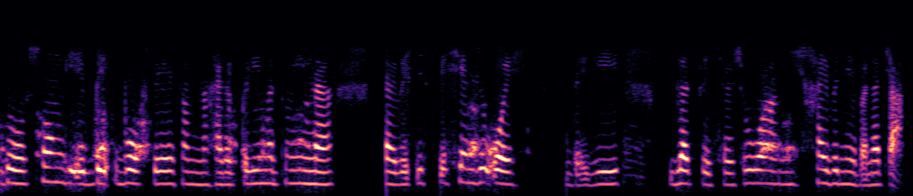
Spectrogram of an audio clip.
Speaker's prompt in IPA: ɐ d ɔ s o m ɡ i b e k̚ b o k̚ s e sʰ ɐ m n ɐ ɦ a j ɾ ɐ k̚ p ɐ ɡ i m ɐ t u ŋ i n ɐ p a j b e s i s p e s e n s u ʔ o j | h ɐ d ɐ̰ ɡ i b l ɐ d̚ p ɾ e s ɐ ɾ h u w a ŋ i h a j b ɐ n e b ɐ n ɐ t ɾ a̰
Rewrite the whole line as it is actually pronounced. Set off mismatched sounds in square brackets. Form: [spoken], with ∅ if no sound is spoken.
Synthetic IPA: ɐ d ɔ s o [ŋ] ɡ i b e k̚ b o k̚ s e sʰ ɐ m n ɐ ɦ a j ɾ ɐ k̚ p ɐ ɡ i m ɐ t u ŋ i n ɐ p a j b e [t] i s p e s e n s u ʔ o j | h ɐ d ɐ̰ ɡ i b l ɐ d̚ p ɾ e s ɐ ɾ [s] u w a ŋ i h a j b ɐ n e b ɐ n ɐ t ɾ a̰

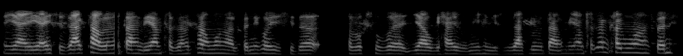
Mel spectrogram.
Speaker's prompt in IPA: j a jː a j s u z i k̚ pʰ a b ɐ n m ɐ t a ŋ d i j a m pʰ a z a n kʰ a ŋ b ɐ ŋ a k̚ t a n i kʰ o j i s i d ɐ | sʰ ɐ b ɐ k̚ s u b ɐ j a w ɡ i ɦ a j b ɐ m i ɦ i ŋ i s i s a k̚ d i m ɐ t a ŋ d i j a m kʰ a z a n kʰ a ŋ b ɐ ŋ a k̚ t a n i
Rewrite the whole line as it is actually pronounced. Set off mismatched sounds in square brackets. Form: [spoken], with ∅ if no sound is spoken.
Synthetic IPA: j a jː a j s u z [a] k̚ [tʰ] a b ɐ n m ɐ t a ŋ d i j a m pʰ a z a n kʰ a ŋ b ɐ ŋ a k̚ t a n i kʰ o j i s i d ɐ | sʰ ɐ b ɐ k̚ s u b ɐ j a w ɡ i ɦ a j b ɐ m i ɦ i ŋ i s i [z] a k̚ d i m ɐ t a ŋ d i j a m [pʰ] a z a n kʰ a ŋ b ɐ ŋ a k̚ t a n i

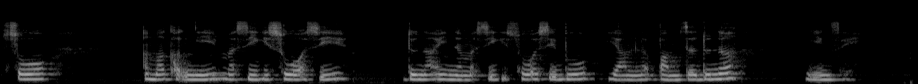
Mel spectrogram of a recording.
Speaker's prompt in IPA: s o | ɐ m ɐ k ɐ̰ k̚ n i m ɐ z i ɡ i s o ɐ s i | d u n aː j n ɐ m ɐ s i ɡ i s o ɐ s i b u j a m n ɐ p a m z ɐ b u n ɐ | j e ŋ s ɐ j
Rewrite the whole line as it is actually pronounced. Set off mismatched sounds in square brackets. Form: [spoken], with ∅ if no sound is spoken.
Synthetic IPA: s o | ɐ m ɐ [kʰ] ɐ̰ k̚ n i m ɐ [s] i ɡ i s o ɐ s i | d u n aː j n ɐ m ɐ s i ɡ i s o ɐ s i b u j a m n ɐ p a m z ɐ [d] u n ɐ | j e ŋ [z] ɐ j

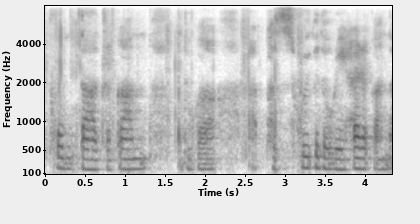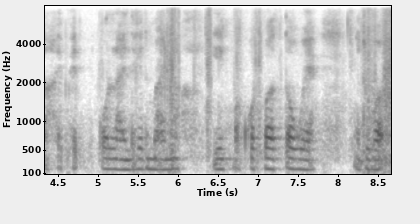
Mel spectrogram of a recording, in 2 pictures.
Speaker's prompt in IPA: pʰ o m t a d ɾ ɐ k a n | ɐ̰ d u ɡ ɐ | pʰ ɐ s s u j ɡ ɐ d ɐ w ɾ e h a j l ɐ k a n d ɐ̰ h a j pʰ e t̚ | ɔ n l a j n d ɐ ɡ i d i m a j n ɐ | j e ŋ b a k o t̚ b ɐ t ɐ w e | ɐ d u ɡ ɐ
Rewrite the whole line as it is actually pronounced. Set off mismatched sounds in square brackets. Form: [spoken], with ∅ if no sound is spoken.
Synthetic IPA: pʰ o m t a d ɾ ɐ k a n | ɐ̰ d u ɡ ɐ | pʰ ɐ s [h] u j ɡ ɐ d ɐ w ɾ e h a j [ɾ] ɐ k a n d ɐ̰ h a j pʰ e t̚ | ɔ n l a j n d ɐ ɡ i d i m a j n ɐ | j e ŋ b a [kʰ] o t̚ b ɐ t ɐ w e | ɐ d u ɡ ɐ

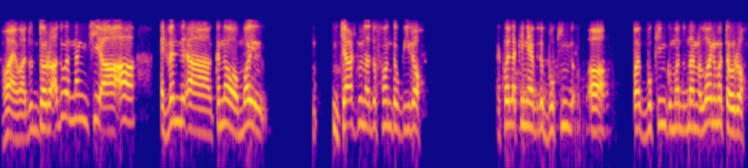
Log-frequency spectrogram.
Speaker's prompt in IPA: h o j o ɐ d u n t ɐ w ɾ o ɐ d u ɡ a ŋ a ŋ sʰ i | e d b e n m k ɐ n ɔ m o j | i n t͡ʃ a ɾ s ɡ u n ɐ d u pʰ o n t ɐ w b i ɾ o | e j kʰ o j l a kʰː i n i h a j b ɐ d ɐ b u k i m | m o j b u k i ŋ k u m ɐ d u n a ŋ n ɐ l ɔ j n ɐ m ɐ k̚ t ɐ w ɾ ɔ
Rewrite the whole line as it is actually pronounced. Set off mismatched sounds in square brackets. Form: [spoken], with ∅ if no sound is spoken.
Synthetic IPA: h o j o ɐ d u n t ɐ w ɾ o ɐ d u ɡ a [n] a ŋ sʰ i | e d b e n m k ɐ n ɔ m o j | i n t͡ʃ a ɾ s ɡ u n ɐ d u pʰ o n t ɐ w b i ɾ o | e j kʰ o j l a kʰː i n i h a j b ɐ d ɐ b u k i [ŋ] | m o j b u k i ŋ k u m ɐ d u n a ŋ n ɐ l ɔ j n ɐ m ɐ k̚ t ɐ w ɾ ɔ

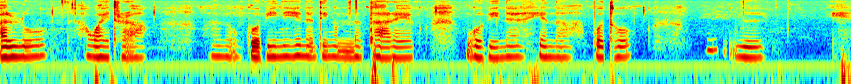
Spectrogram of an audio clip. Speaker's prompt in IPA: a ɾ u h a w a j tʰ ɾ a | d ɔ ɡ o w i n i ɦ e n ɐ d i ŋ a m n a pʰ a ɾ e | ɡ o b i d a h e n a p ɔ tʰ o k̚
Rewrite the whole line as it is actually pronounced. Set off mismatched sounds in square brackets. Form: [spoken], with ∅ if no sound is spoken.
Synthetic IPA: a [l] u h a w a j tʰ ɾ a | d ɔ ɡ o [b] i n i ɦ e n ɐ d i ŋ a m n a [tʰ] a ɾ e | ɡ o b i [n] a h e n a p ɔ tʰ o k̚

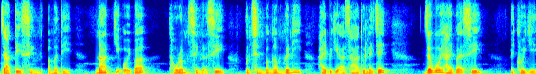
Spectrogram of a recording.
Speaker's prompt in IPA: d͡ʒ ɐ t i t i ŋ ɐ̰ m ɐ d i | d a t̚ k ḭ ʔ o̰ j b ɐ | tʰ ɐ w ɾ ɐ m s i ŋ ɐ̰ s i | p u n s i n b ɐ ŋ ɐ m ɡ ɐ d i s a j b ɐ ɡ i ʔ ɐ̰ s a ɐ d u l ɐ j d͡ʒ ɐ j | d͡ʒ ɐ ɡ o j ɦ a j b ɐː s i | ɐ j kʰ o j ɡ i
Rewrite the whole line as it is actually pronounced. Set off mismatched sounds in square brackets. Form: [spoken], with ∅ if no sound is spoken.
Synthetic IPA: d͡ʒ [a] t i [s] i ŋ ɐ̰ m ɐ d i | [n] a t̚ k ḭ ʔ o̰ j b ɐ | tʰ ɐ w ɾ ɐ m s i ŋ ɐ̰ s i | p u n s i n b ɐ ŋ ɐ m ɡ ɐ [n] i [h] a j b ɐ ɡ i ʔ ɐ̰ s a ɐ d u l ɐ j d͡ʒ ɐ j | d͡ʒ ɐ ɡ o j ɦ a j b ɐː s i | ɐ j kʰ o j ɡ i

